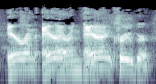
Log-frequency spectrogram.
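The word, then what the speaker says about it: Ehren Kruger: How do you pronounce this, Andrew? EHREN. Aaron Kruger.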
